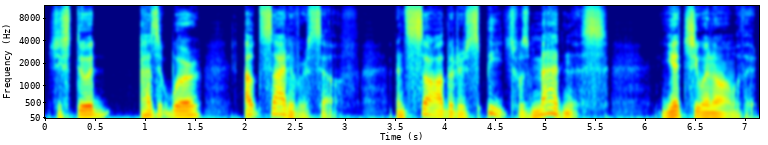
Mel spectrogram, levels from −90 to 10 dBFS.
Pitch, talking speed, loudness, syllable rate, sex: 115 Hz, 175 wpm, -19 LUFS, 4.8 syllables/s, male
